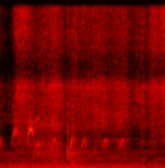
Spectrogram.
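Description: Newly hatched Muscovy ducklings peeping: a string of short, high peeps, several a second.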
